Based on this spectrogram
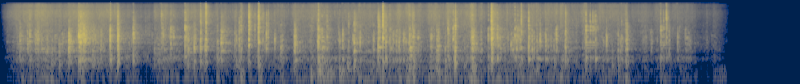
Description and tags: Trash Compactor Compression.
